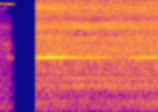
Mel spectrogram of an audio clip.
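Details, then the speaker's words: Water pump that had surged and pushed air with the water, after opening the top cover, refilling with water and restarting: steady strong water rush over an even motor hum with a thin high tone, no sputter; pump now drawing normally. "ตอนนี้หลังจากที่เราเปิดฝาบนแล้วกรอกน้ำใหม่แล้วเปิดปั๊มน้ำเข้ามาแรงครับ"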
